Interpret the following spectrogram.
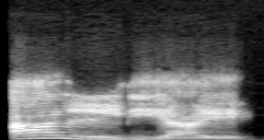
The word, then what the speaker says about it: aliae: Es una palabra trilitera en donde li es la segunda sílaba. A, li, ae. Tengo que separar la sílaba ae.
